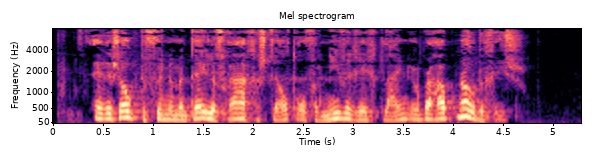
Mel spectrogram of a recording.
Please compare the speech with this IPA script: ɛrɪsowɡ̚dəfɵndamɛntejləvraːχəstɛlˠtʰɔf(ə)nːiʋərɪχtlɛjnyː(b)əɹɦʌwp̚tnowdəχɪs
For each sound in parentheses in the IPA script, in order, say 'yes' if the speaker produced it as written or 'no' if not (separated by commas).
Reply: yes, yes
